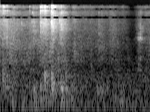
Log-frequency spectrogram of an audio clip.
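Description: Faint rustling and soft handling noises of a thick leather satchel and its shoulder strap being pulled on and adjusted, with a few soft knocks a little after the start.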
